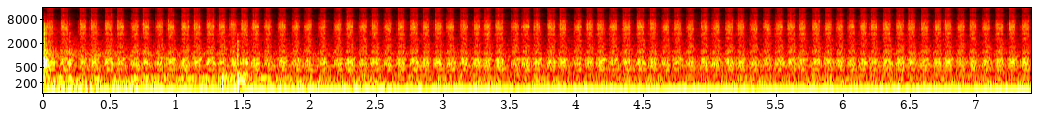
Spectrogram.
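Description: Steady low hum with a rapid, even clicking buzz running throughout and one brief knock early on; an abnormal mechanical noise, source uncertain. Cause suspected, not confirmed.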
